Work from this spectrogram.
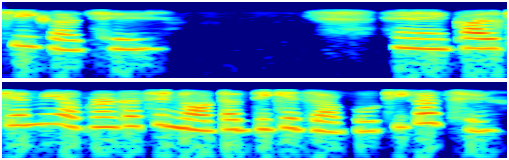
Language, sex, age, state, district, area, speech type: Bengali, female, 30-45, West Bengal, Hooghly, urban, conversation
